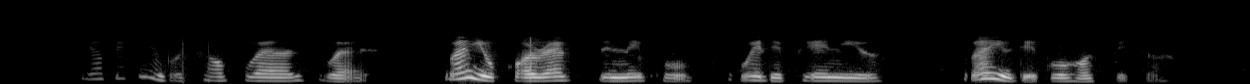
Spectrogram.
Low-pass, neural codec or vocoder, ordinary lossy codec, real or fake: 3.6 kHz; none; MP3, 24 kbps; real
